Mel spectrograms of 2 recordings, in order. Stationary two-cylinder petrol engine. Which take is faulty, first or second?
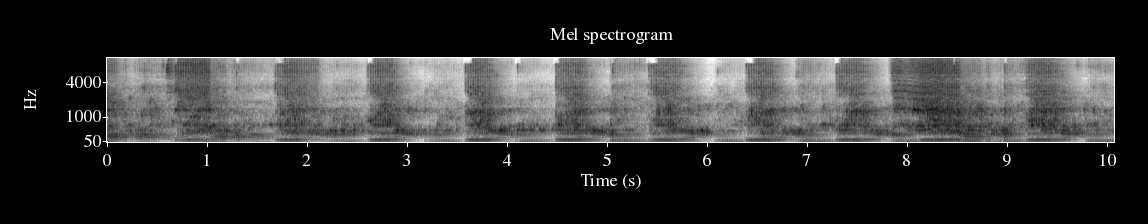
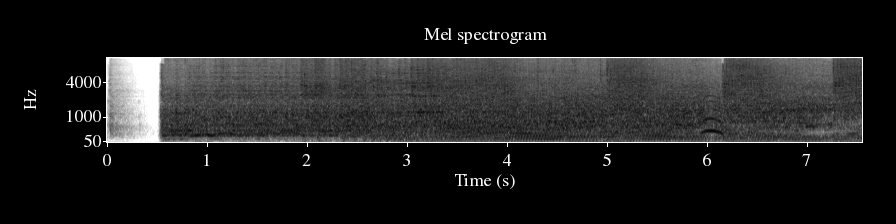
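second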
